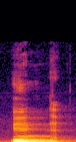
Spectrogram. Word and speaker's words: une: So instead of un, we are saying une. Une. Okay, repeat after me. Une. Okay, and notice that the e at the end is silent, so we just pronounce in u and then n, une.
